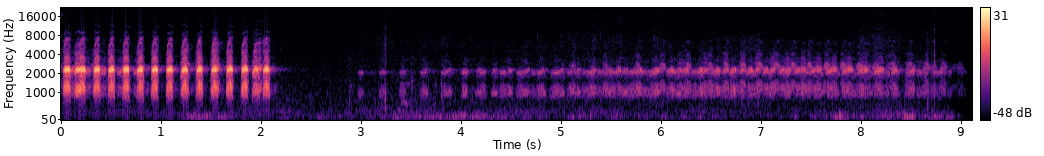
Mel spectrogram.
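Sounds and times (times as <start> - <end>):
European tree frogs croaking: 0.0 - 2.3, 2.9 - 9.0.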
